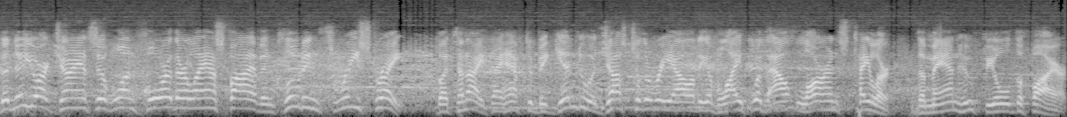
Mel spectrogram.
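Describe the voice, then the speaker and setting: A high-voiced man talks with ordinary pitch variation as noticeable background noise plays behind him. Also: moderate pace. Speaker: sportscaster. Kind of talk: live sports broadcast play-by-play.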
